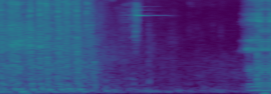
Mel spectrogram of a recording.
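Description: Sniper rifle shots in Counter-Strike, sharp loud gunfire bursts at the start and again at the end of a quieter stretch of game ambience.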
